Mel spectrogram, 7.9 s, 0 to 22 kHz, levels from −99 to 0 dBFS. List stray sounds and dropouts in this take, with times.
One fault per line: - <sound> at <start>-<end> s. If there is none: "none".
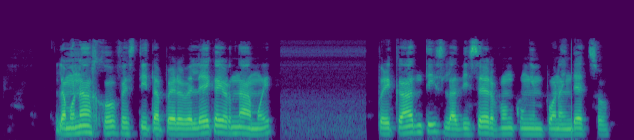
none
